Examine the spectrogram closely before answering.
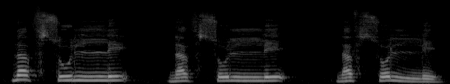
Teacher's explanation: ادغام بدون غنه داره، یعنی فقط ادغام خشک و خالی تو دهن و بدون کشش، یه تشدید معمولی.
